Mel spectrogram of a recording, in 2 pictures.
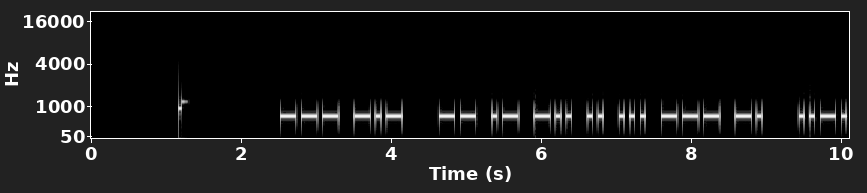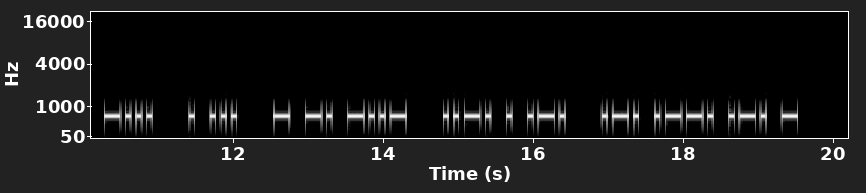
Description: Morse code, heard as a keyed tone, about 17 wpm, 700 Hz. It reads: OK MADISON FB ES TNX FER RPRT
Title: Practice QSO - Exchange 2 - Info - 17wpm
